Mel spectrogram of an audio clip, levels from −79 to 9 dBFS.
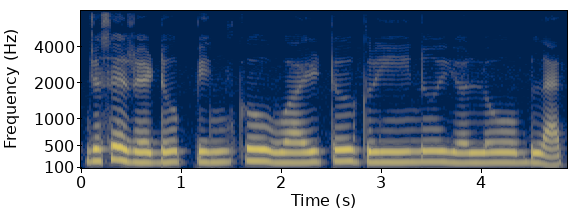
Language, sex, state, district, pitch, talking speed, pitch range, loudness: Hindi, female, Jharkhand, Ranchi, 195 Hz, 100 wpm, 190-205 Hz, -13 LUFS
